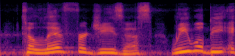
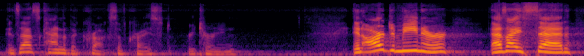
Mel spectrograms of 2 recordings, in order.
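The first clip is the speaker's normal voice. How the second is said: usual speaking voice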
